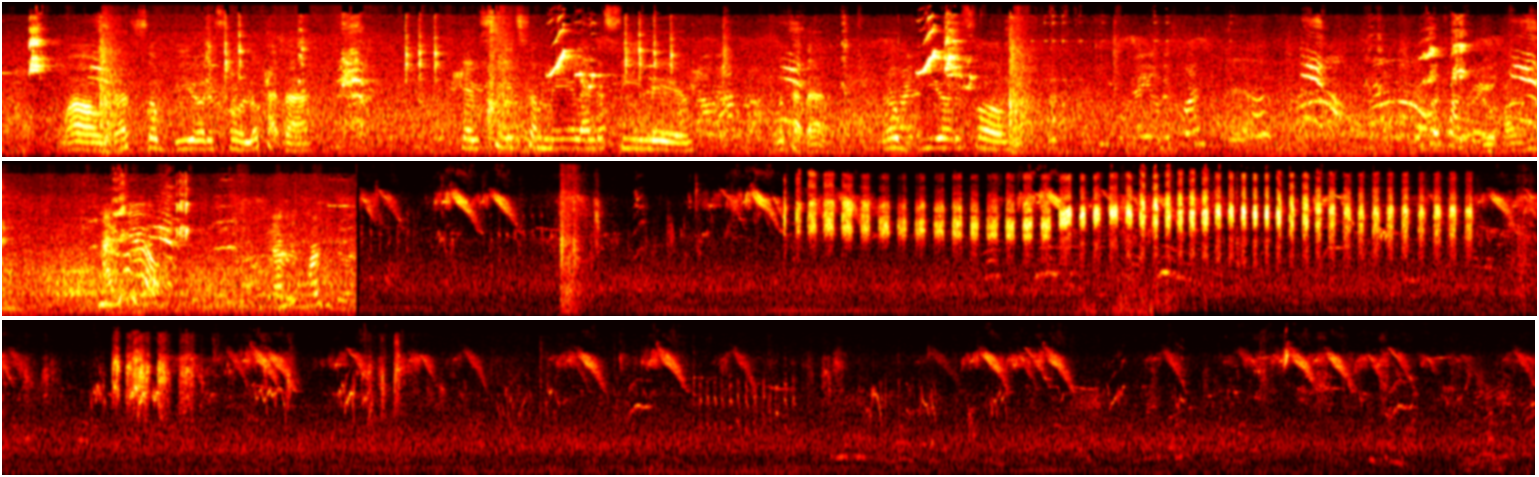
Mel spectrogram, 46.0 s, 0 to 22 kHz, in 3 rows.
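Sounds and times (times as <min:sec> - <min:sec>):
high bird chirps: 0:00.0 - 0:11.8, 0:18.9 - 0:45.3
birds chattering: 0:00.0 - 0:46.0.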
